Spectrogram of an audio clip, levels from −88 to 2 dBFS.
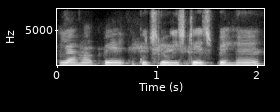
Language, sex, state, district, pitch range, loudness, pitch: Hindi, female, Jharkhand, Garhwa, 225-235 Hz, -15 LUFS, 230 Hz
